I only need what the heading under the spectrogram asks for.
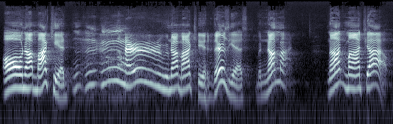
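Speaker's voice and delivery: a hammed-up doting parent insisting not my kid; mock denial. Preacher mocking parents who deny their child's mischief, hammed-up denial. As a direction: brush it off like a proud parent in denial.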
